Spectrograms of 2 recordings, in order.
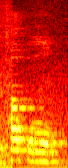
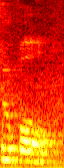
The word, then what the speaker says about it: tuple: The technical guys say it's a tuple, sometimes pronounced tuple, because it contains unstructured data.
